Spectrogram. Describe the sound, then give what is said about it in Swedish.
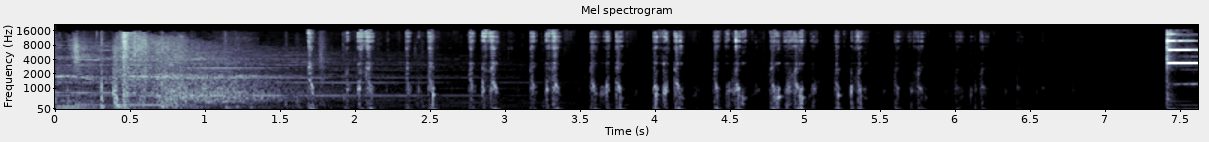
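A voice imitates a horse in the dusk as a cowboy sound. A loud, rough whinny-like burst opens, then comes a run of sharp tongue-click hoofbeats in an uneven galloping rhythm that slows and fades, ending with a short loud snort. “Och det vi hörde var ju alltså en häst i skymningen.”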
